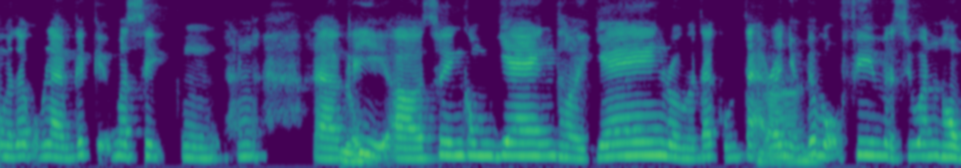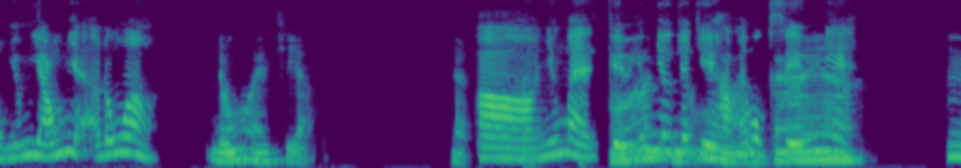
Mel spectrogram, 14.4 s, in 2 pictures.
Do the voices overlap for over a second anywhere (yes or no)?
yes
